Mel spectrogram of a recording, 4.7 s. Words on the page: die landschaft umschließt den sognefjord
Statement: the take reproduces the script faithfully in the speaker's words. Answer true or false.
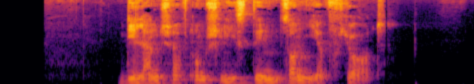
true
